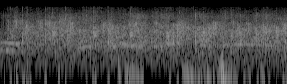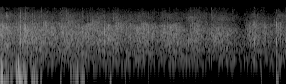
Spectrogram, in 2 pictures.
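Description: Audience applause welcomes two boys to the front of a gathering: dense, steady clapping that holds at an even level for about six seconds, with no voices above it.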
